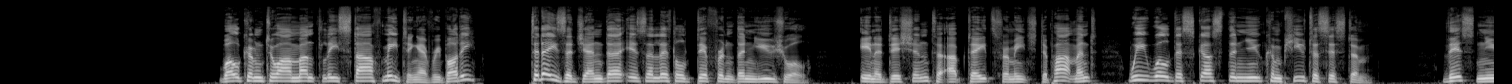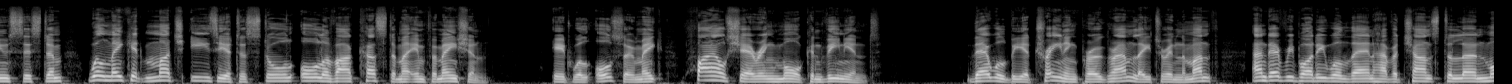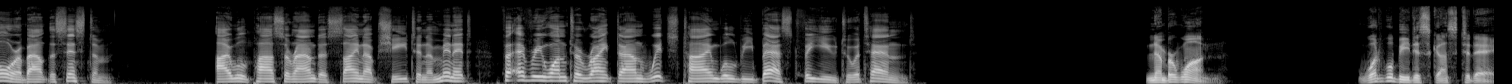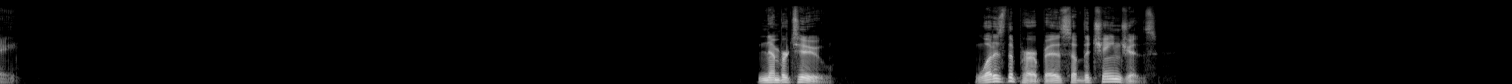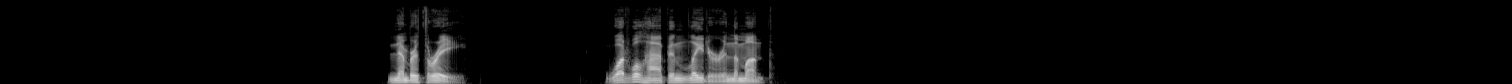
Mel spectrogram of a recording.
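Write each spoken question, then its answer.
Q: What will be discussed today?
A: Department updates and the new computer system

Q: What is the purpose of the changes?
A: To make storing customer information and file sharing easier

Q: What will happen later in the month?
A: A training program on the new system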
